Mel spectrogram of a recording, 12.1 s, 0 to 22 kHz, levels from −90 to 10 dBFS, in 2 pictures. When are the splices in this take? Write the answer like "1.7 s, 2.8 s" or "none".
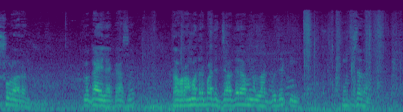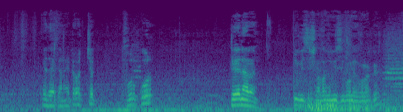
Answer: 10.3 s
